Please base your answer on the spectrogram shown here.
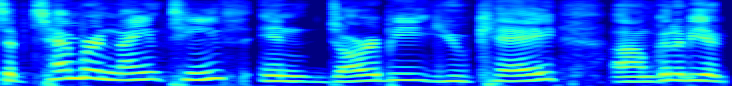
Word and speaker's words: Derby: be in Darby UK I was pronouncing it Derby but I was corrected early this morning it is Darby I'll be in Darby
